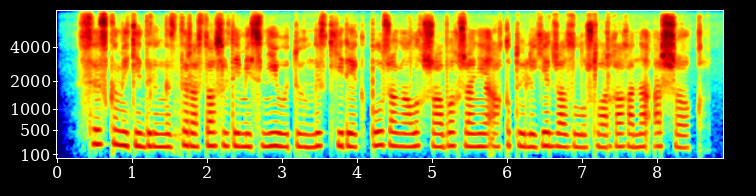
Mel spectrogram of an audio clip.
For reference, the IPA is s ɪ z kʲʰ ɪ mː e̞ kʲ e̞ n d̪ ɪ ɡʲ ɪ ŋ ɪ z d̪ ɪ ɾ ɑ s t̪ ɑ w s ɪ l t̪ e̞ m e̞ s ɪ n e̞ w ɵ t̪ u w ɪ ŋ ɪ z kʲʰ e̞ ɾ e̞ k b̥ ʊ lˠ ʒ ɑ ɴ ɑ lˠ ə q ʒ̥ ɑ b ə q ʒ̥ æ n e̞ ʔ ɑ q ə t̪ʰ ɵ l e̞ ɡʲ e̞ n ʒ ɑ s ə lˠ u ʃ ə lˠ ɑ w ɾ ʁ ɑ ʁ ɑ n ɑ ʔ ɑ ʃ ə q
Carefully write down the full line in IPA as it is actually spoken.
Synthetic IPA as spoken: s ɪ z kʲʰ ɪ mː e̞ kʲ e̞ n d̪ ɪ ɡʲ ɪ ŋ ɪ z d̪ ɪ ɾ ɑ s t̪ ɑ w s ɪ l t̪ e̞ m e̞ s ɪ n e̞ w ɵ t̪ u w ɪ ŋ ɪ z kʲʰ e̞ ɾ e̞ k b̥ ʊ lˠ ʒ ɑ ɴ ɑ lˠ ə q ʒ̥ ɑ b ə q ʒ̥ æ n e̞ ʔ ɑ q ə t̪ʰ ɵ l e̞ ɡʲ e̞ n ʒ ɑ z ə lˠ u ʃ ə lˠ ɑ ɾ ʁ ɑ ʁ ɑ n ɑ ʔ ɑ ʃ ə q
